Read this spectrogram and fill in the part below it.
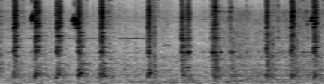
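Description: A HYTILE tile cutter taps along a scribed tile, giving a series of about a dozen sharp, loud clicking knocks in a fairly regular rhythm, close up with no talking.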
